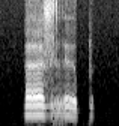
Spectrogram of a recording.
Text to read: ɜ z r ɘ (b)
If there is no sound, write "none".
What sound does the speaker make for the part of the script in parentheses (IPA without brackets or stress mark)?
p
